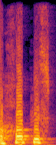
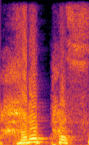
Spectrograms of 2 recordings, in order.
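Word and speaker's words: herpes: 그러니까 여기서 허피스 조스터 할 때 조스터는 허리띠란 뜻이고, 허피스란 뜻은 또 무슨 헤르페스, 우리식으로 표현하면 헤르페스 이렇게 쓰는데, 어느 나라 뭐 틀린 말은 아니죠. 그런데 뭐 그냥 영 믿고 발음으로 해주는 게 낫겠죠.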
